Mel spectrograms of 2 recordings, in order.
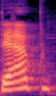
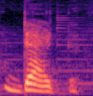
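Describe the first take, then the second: First: A b-like sound is heard before the t. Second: No b sound is heard before the t. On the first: The speaker calls it wrong. "इसको डेप्ट नहीं पढ़ेंगे" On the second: The speaker calls it right. "इसमें बी silent है, इसको पढ़ा जाएगा डेट"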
